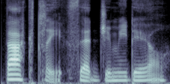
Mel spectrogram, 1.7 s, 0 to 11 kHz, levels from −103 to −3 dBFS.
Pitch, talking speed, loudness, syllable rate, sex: 160 Hz, 140 wpm, -24 LUFS, 4.8 syllables/s, female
